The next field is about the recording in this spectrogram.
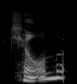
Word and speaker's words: kiln: like the way that kiln was initially pronounced was kill. And so there's that mm-hmm. silent N at the end of it. And so I was reading that like when there's that sort of silent N, what happens over time is that that tends to morph into a word where the N is in fact pronounced, just because of these like consistent mispronunciations of it becoming so ubiquitous that like we all just end up accepting the mispronunciation as the actual pronunciation.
